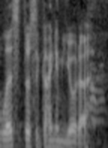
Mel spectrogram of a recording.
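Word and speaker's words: Joda: By the way, in that long list, there's a guy named Yoda. Spelled with a J, J-O-D-A, but it's like pronounced Yoda.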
